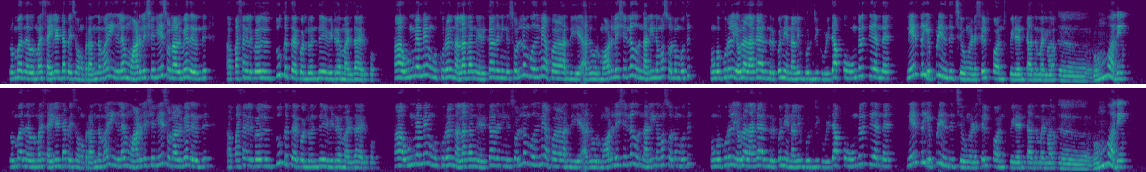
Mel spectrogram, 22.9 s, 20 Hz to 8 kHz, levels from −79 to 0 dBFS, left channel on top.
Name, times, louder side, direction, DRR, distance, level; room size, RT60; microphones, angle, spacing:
voice 1, 0.2-4.2 4.5-7.5 7.9-13.8 14.2-17.8 18.1-21.1, left 5 dB, 85° left, 0.4 m, -32 dB
voice 2, 20.9-22.5, left 1 dB, 10° left, 0.3 m, -33 dB
2.2 x 2.0 x 3.3 m
head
